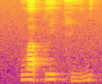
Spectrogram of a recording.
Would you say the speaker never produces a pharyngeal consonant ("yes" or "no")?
yes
